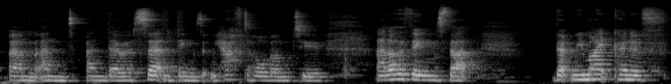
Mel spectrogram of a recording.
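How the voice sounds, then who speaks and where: A woman talking thoughtfully in an interview as a writer, choosing her words carefully and often pausing to rephrase. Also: mid-range voice, steady tone. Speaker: writer adapting an audio drama for stage. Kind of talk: thoughtful conversational interview talk. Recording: roomy, echoey sound.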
